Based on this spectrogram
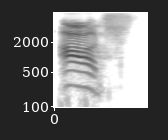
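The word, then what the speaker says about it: hours: Honest, honest मतलब ईमानदार, तो इसमें एच क्या है, दोनों वर्ड में साइलेंट है, तो इससे पहले भी क्या यूज होगा, एन यूज होगा।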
